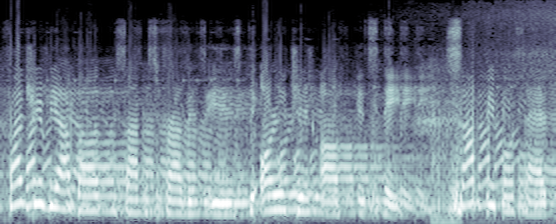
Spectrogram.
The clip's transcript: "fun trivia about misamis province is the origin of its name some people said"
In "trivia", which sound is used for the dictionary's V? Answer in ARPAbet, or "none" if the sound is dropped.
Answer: B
